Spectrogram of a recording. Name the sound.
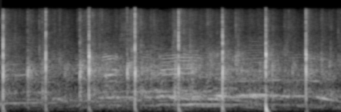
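audience clapping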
